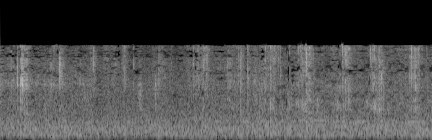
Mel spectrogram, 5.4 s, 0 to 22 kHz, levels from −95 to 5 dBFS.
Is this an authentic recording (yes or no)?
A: yes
